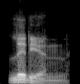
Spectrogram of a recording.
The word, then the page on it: Lydian: British English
